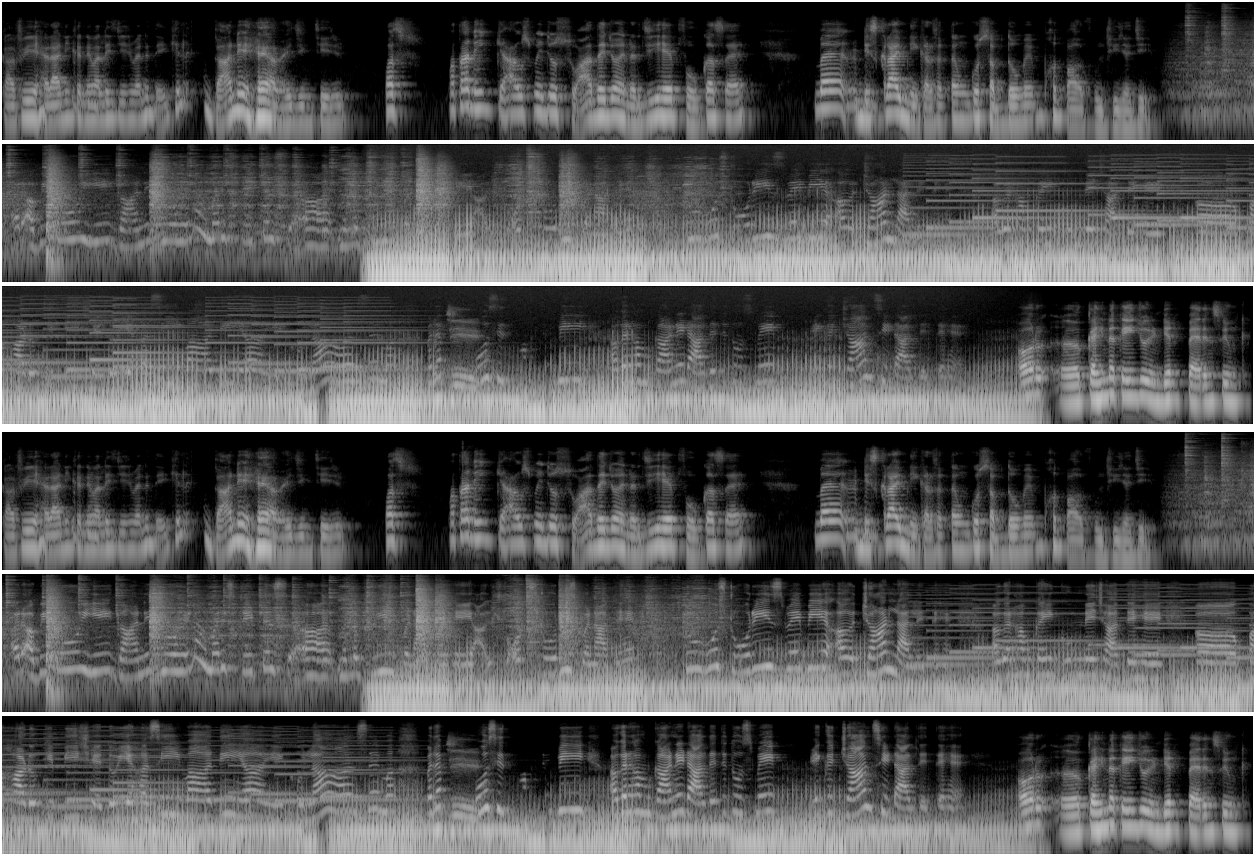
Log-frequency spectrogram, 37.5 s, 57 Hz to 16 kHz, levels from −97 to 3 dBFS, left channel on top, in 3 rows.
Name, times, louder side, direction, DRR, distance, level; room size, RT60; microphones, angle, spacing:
voice 1, 0.0-3.4 3.8-4.1 4.6-7.4 8.1-11.5 29.4-29.9 35.2-37.5, left 1 dB, 5° left, 0.5 m, -37 dB
voice 2, 8.5-8.8 12.6-29.5 29.8-30.1 30.5-32.8 33.1-34.7, right 5 dB, 85° right, 0.6 m, -39 dB
sound 1, 11.8-19.9, right 3 dB, 45° right, 4.1 m, -40 dB
Purr, 16.1-35.5, left 5 dB, 75° left, 0.4 m, -27 dB
sound 2, 21.5-29.7, left 2 dB, 30° left, 0.9 m, -44 dB
8.4 x 8.3 x 2.5 m
head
